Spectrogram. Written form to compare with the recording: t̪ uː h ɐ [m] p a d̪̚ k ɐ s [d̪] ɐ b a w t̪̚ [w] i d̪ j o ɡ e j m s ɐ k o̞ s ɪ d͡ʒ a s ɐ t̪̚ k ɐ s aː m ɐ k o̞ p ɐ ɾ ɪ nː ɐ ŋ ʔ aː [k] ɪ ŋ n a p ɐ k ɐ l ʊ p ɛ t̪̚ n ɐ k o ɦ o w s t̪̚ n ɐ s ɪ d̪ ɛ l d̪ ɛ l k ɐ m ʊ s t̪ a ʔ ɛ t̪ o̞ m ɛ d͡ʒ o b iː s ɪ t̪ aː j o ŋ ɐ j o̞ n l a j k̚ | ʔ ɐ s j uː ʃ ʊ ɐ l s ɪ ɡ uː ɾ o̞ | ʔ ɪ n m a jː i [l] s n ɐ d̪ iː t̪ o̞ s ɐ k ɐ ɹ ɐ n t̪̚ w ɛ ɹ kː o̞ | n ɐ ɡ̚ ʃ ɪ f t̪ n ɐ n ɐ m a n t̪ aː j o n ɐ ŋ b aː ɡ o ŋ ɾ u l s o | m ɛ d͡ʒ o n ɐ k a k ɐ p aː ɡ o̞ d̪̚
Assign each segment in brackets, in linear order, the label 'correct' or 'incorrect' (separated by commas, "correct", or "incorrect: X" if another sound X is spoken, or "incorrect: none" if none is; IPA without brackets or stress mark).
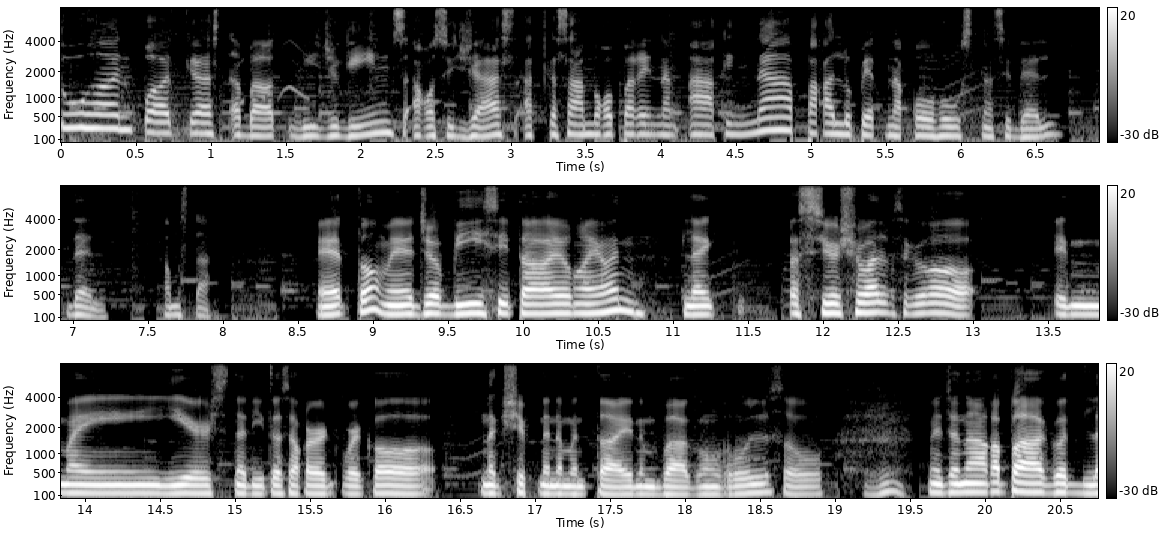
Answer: incorrect: n, incorrect: t̪, incorrect: v, correct, incorrect: ɹ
